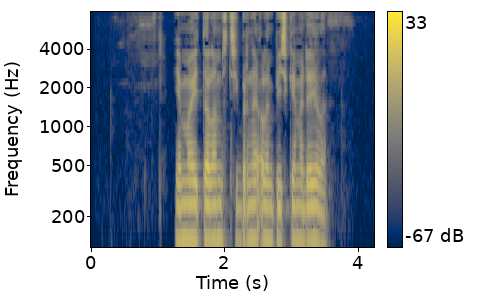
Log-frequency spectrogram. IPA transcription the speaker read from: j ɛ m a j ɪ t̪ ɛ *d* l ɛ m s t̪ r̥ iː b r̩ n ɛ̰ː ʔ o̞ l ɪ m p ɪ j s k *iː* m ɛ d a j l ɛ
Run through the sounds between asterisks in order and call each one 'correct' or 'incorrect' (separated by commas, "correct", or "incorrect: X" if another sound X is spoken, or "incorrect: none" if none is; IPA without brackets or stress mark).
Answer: incorrect: none, incorrect: ɛː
